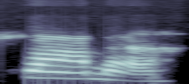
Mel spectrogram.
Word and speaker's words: Shauna: You said it wrong, and I like to say Shauna.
